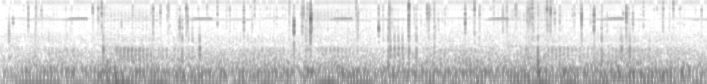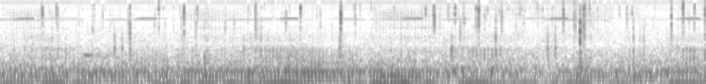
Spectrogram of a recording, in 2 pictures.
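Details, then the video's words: Sleeping kitties purr in a steady low rumble beside a crackling fireplace in a spring garden setting, with sharp crackle pops and a high cricket chirp repeating roughly every half second throughout. "Relax with Cute Sleeping Purring Kitties"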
